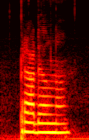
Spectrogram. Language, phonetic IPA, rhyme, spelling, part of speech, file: Czech, [ˈpraːdɛlna], -ɛlna, prádelna, noun, Cs-prádelna.ogg
- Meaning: laundry (place)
